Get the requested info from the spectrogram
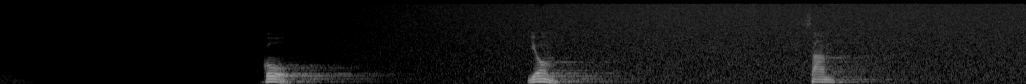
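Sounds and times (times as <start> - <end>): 
speech: 2.6 - 3.0, 5.3 - 5.7, 8.1 - 8.6
steady white-noise hiss for relaxation: 2.8 - 10.2.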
